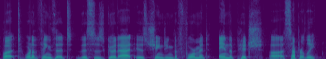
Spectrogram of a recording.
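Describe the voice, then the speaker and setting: A man narrating a software tutorial in an informal, explanatory way with hesitant phrasing. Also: mid-range voice, fairly even intonation, fairly quick, clean tone, no echo, clean studio sound. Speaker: sound design tutorial presenter.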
